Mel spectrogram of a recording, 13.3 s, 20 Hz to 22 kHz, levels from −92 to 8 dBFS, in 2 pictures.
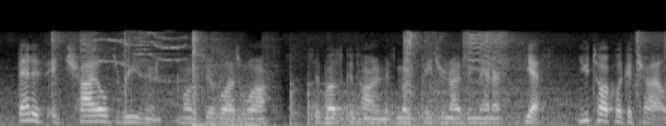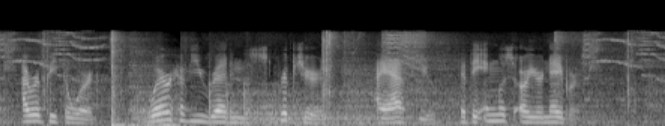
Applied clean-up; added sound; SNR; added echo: none; Knock / Slam; 8 dB; none.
